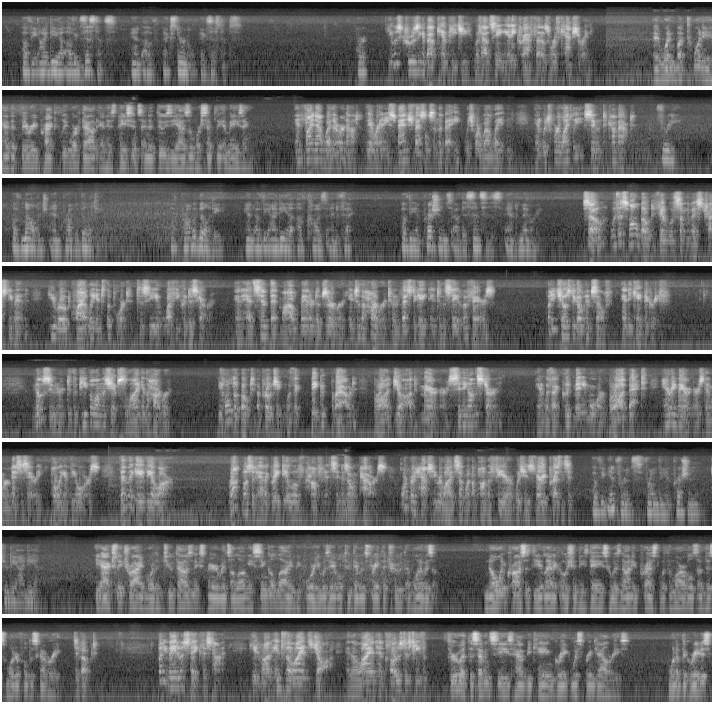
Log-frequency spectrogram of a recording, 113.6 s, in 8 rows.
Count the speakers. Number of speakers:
3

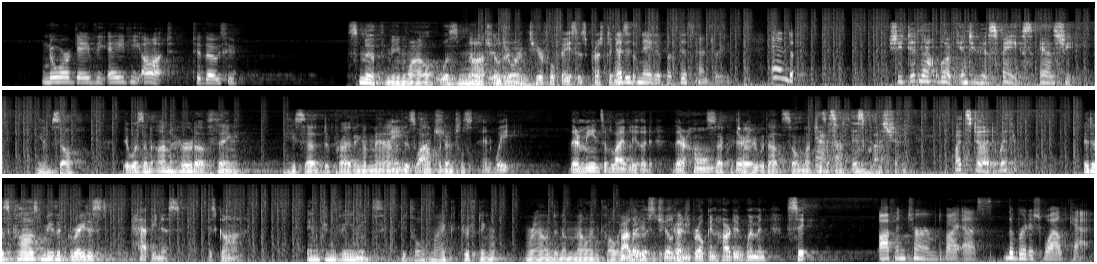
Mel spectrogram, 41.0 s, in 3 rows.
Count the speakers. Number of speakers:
5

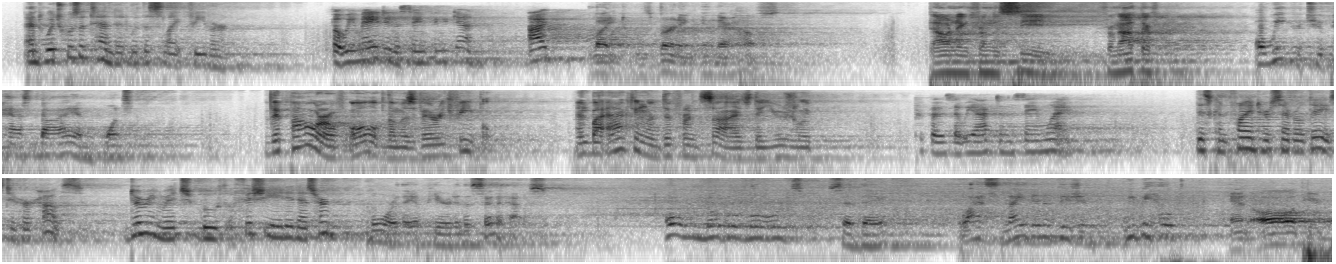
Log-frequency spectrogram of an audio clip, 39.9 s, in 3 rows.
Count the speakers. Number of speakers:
6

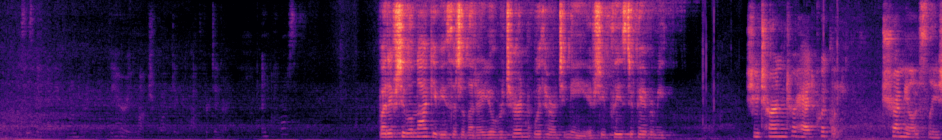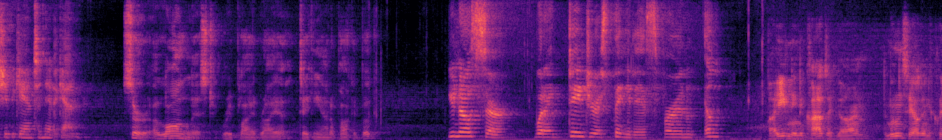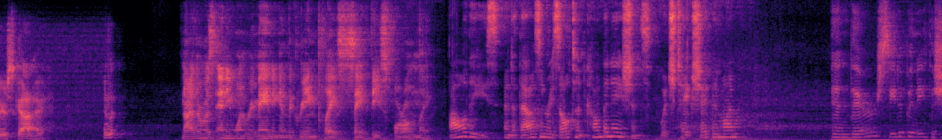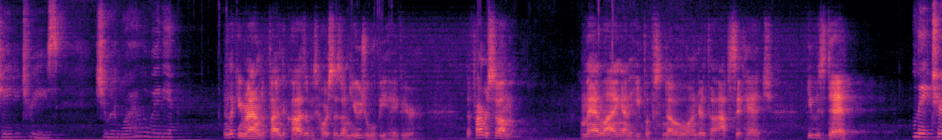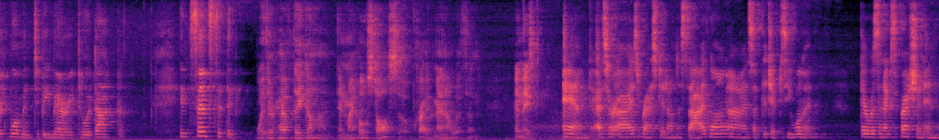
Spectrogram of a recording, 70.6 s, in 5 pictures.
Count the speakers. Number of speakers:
9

